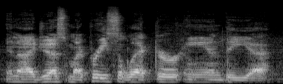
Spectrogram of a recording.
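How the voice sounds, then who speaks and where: A middle-aged man giving an unscripted equipment demonstration, halting and hesitant, with very frequent ums and pauses. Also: medium pitch, steady tone, fairly bright tone, a little hiss or hum, low-quality recording. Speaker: radio collector demonstrating a receiver. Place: indoors at a radio bench.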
